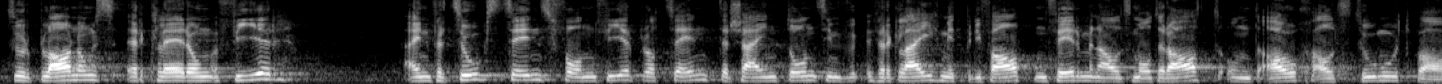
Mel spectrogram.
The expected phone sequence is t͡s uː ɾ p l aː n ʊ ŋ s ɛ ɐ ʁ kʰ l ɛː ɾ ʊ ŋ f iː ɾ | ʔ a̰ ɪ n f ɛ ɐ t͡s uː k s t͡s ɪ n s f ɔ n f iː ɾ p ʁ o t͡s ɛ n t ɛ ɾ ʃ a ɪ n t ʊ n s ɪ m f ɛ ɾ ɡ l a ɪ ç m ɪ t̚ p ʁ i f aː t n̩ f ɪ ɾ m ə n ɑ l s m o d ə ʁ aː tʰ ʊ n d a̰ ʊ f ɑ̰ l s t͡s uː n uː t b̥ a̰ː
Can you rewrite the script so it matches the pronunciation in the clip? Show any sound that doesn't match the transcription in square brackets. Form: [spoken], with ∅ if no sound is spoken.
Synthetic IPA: t͡s uː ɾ p l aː n ʊ ŋ s ɛ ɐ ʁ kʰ l ɛː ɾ ʊ ŋ f iː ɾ | ʔ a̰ ɪ n f ɛ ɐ t͡s uː k s t͡s ɪ n s f ɔ n f iː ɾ p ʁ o t͡s ɛ n t ɛ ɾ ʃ a ɪ n t ʊ n s ɪ m f ɛ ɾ ɡ l a ɪ ç m ɪ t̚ p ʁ i f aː t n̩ f ɪ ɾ m ə n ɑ l s m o d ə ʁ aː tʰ ʊ n d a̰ ʊ [x] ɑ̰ l s t͡s uː [m] uː t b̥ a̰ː

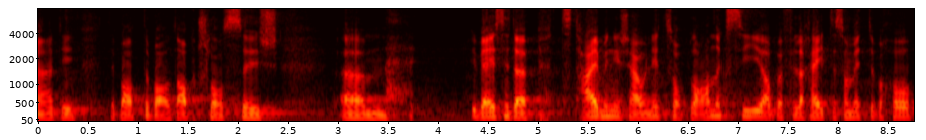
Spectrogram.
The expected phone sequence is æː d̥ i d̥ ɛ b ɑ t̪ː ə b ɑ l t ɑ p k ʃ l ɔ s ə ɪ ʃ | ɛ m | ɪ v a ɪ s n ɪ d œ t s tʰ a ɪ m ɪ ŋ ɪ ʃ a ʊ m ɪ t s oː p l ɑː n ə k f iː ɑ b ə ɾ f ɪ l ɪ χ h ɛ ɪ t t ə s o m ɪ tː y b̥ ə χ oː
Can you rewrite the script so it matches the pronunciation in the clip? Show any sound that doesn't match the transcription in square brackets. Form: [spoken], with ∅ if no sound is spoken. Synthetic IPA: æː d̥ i d̥ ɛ b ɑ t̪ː ə b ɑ l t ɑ p k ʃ l ɔ s ə ɪ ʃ | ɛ m | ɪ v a ɪ s n ɪ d œ [p] s tʰ a ɪ m ɪ ŋ ɪ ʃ a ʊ [n] ɪ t s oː p l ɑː n ə k [s] iː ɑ b ə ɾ f ɪ l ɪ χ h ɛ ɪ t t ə s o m ɪ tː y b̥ ə χ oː

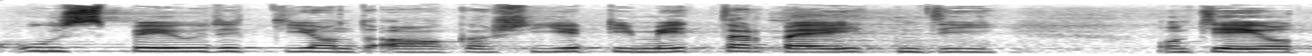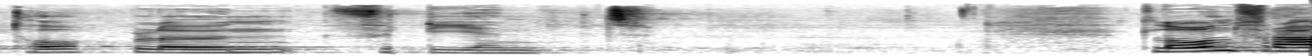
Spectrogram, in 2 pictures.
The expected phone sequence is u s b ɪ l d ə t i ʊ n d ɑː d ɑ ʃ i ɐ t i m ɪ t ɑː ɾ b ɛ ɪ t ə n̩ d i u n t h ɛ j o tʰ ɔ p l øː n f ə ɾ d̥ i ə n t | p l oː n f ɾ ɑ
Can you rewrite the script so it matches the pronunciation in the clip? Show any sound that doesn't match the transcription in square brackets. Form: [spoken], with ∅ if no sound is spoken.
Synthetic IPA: u s b ɪ l d ə t i ʊ n d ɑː [ɡ] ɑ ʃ i [ə] t i m ɪ t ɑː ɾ b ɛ ɪ t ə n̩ d i [ʊ] n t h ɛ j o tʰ ɔ p l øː n f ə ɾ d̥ i ə n t | [t] l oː n f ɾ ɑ

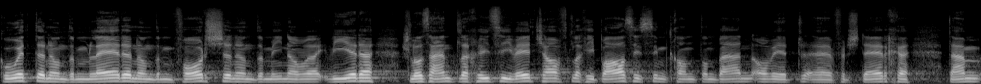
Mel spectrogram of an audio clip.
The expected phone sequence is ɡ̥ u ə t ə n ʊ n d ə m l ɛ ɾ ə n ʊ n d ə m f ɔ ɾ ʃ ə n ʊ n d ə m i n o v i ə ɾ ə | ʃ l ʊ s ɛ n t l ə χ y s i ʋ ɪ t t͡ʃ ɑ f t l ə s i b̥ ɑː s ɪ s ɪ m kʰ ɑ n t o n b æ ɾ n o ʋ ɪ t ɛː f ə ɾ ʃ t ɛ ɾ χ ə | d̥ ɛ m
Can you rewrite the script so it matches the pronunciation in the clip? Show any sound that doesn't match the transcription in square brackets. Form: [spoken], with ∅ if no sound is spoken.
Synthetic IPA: ɡ̥ u ə t ə n ʊ n d ə m l [ɛː] ɾ ə n ʊ n d ə m f ɔ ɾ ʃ ə n ʊ n d ə m i n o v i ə ɾ ə | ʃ l ʊ s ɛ n t l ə χ y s i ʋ ɪ t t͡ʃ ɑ f t l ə [χ] i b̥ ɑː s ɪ s ɪ m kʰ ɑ n t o n b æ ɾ n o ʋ ɪ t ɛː f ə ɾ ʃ t ɛ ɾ χ ə | d̥ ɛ m

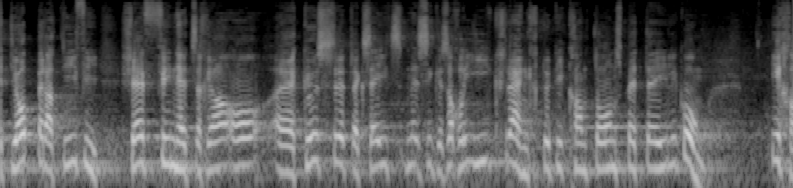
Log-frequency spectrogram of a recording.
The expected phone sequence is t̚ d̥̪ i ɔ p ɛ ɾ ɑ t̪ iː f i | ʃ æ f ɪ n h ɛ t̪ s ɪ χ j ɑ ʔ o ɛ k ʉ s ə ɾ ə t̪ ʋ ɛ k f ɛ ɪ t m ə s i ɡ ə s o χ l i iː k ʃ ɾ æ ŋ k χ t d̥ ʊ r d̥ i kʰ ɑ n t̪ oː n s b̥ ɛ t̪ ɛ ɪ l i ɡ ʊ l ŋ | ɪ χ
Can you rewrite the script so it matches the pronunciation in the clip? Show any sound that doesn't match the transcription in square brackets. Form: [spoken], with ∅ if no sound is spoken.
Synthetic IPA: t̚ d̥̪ i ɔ p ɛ ɾ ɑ t̪ iː f i | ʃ [ɛ] f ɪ n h ɛ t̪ s ɪ χ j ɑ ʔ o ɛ k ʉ s ə ɾ ə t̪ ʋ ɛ k [s] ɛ ɪ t m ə s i ɡ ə s o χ l i iː k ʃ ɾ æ ŋ k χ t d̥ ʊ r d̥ i kʰ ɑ n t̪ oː n s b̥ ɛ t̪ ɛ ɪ l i ɡ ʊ [∅] ŋ | ɪ χ

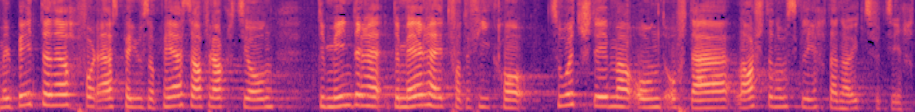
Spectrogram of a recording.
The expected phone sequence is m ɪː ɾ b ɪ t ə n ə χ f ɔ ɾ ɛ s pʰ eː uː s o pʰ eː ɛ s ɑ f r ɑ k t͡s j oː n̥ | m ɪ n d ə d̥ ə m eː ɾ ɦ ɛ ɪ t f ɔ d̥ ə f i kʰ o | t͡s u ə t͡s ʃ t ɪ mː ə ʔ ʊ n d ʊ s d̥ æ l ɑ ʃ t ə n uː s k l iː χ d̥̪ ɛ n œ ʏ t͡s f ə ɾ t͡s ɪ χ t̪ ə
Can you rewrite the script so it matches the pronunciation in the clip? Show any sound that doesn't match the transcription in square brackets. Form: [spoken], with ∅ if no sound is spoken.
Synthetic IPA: m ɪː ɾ b ɪ t ə n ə χ f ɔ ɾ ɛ s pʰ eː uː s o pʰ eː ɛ s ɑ f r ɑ k t͡s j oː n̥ | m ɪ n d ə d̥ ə m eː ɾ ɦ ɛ ɪ t f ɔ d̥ ə f i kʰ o | t͡s u ə t͡s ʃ t ɪ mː ə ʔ ʊ n d ʊ [f] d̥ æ l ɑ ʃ t ə n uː s k l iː χ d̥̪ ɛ n œ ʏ t͡s f ə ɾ t͡s ɪ χ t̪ ə

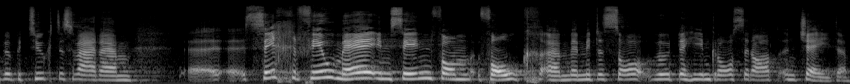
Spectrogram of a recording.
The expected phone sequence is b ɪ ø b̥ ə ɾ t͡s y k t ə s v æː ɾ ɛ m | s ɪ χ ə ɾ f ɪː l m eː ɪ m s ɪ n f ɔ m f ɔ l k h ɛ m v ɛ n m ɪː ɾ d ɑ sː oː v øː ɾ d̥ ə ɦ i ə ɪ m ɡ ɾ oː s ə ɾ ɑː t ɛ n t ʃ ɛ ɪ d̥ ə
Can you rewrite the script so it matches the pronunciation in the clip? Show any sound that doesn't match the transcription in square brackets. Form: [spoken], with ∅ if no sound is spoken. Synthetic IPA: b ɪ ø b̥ ə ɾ t͡s y k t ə s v æː ɾ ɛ m | s ɪ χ ə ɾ f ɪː l m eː ɪ m s ɪ n f ɔ m f ɔ l k [χ] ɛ m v ɛ n m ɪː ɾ d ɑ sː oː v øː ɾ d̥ ə ɦ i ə ɪ m ɡ ɾ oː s ə ɾ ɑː t ɛ n t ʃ ɛ ɪ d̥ ə

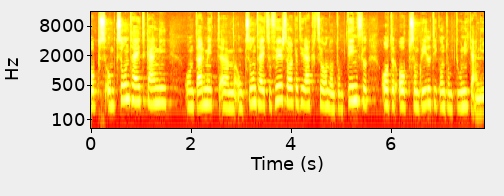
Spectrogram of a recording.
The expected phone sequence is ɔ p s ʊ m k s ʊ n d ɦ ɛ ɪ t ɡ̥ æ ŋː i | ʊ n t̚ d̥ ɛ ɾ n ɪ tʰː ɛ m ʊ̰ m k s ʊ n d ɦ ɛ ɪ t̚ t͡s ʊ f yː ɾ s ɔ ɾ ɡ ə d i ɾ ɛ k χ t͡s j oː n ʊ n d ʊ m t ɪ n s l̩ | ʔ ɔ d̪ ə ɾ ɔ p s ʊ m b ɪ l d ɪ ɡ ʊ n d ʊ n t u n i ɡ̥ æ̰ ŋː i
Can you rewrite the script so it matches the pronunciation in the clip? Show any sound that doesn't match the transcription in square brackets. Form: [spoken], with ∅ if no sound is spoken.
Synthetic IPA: ɔ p s ʊ m k s ʊ n d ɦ ɛ ɪ t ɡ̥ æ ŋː i | ʊ n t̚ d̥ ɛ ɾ [m] ɪ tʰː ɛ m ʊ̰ m k s ʊ n d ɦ ɛ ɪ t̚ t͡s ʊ f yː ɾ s ɔ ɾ ɡ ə d i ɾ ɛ k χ t͡s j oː n ʊ n d ʊ m t ɪ n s l̩ | ʔ ɔ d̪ ə ɾ ɔ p s ʊ m b ɪ l d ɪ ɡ ʊ n d ʊ [m] t u n i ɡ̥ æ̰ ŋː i

